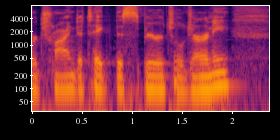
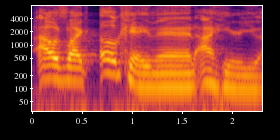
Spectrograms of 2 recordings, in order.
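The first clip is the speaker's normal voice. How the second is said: talking through a laugh, higher and louder at first; 4 semitones higher, 7 dB louder than usual. Real, not acted. Speaker retelling his reply to his inner self, laughing. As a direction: laugh it out, then settle as the words go on. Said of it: "I mean, of course I wasn't laughing".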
